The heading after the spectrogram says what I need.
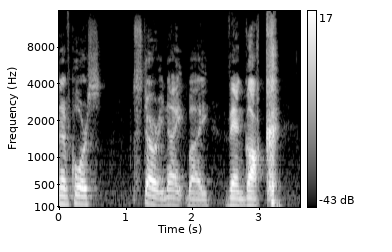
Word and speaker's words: Van Gogh: And, of course, Starry Night by Van Gogh. It's Not Van Gogh. Gogh. No. Dutch. Proper pronunciation. I researched it 1,000 times because I argued with my ex about this. Gogh.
